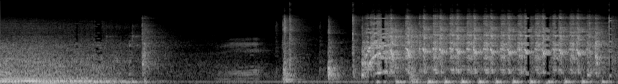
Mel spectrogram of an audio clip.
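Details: Two-passenger CVT ATV, believed 150cc, sat unused for a while; after battery charge and starter fluid, starter churns steadily about three turns a second, never firing. Carb not getting any fuel; water in carb also possible.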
